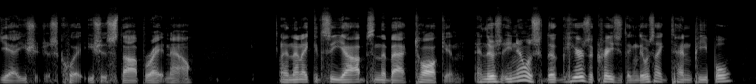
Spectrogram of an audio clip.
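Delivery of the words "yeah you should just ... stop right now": put-on sarcastic, mocking tone. Retelling what was said to a new comic: imitating own sarcastic tone. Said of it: "just being sarcastic".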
